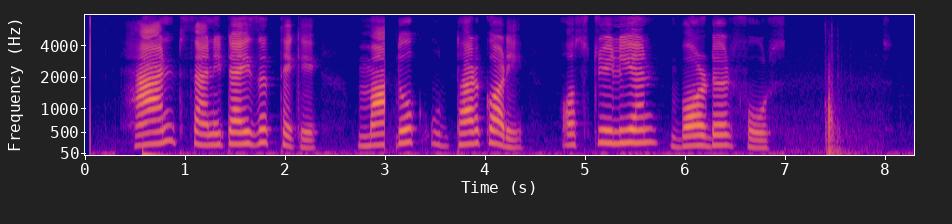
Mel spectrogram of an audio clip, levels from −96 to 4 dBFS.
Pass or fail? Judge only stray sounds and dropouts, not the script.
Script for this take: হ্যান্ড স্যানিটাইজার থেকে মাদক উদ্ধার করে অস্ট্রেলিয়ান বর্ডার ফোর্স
fail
